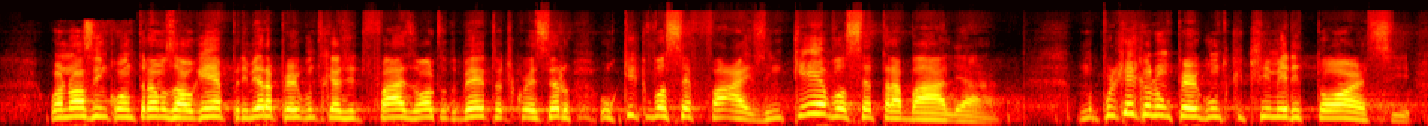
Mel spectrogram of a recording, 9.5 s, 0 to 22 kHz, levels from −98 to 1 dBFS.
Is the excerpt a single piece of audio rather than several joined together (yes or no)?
no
